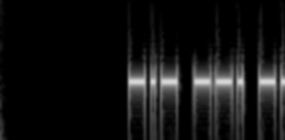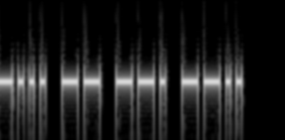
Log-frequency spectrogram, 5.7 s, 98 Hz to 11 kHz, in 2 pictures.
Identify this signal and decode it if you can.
Morse code, heard as a keyed tone, about 22 wpm, 700 Hz. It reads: KG7MGZ
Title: USA Call Signs - 6 Characters - 3x Character Spacing - 22wpm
